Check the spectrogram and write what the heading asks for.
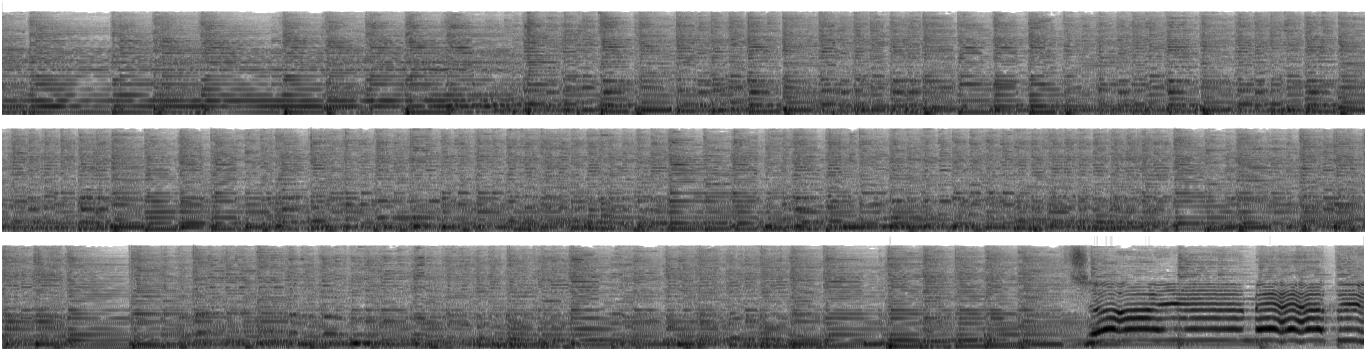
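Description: Albanian folk music in an instrumental passage: çifteli, long-necked two-stringed lutes, plucking a quick, busy melody over a steady rhythm. A bright, wavering melodic line comes in near the end.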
